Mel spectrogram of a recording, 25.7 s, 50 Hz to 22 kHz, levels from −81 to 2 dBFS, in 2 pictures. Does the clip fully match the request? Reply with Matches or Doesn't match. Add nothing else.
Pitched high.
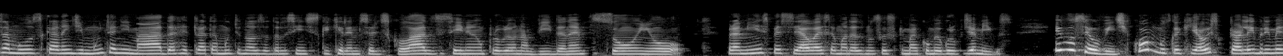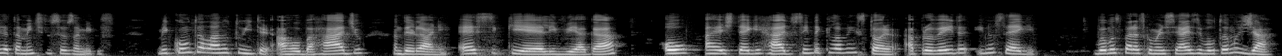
Matches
